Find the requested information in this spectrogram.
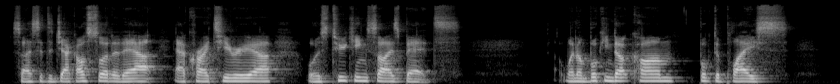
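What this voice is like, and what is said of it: Australian accent. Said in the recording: “we've got Australian accents.”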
